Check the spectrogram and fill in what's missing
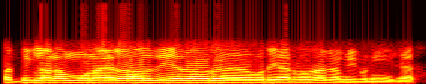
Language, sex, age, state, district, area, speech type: Tamil, male, 45-60, Tamil Nadu, Madurai, rural, conversation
